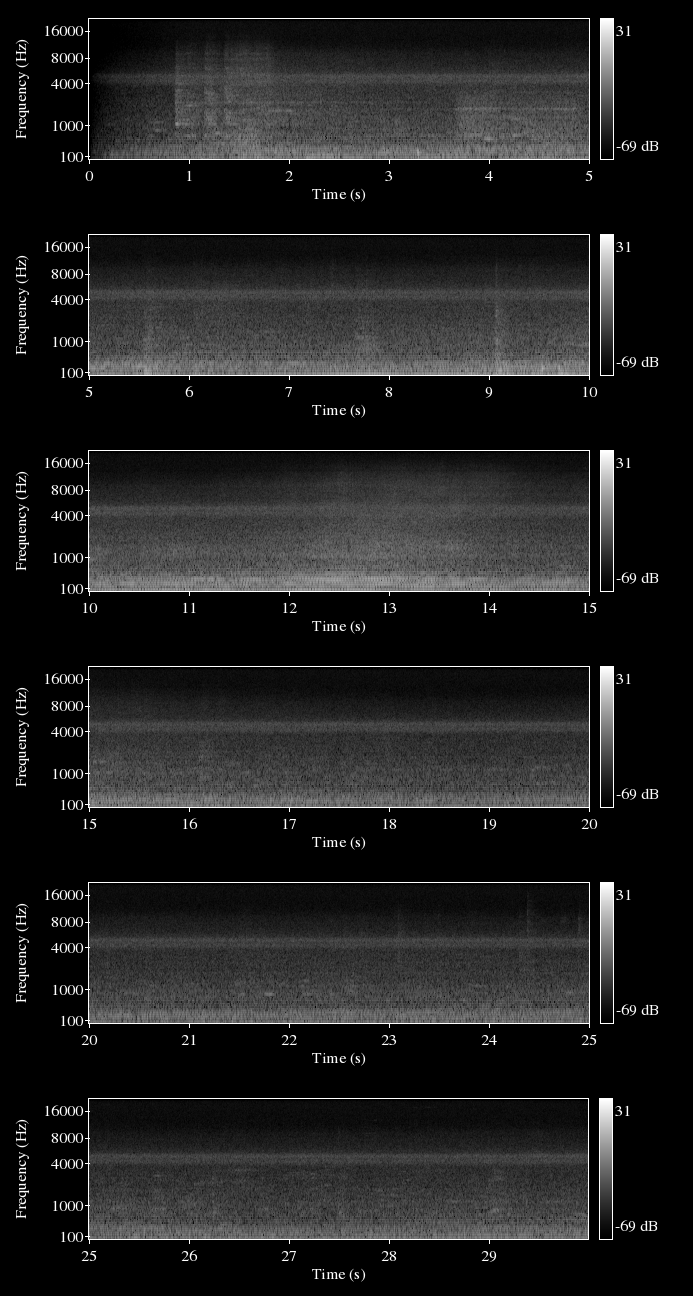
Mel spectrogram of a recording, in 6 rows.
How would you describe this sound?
Soundscapes > Urban
Afternoon thunderstorm on a Filipino suburb. I made this recording at about 5:55PM, from the porch of a house located at Santa Monica Heights, which is a costal residential area near Calapan city (oriental Mindoro, Philippines), while a thunderstorm was coming. So, one can hear the neighbour’s daily life (activities and conversations), distant dogs and cicadas, the nearby church bell ringing (at #4:02), some vehicles passing by in the street, while the thunder is rolling and the rain coming. Recorded in August 2025 with a Zoom H5studio (built-in XY microphones). Fade in/out applied in Audacity.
